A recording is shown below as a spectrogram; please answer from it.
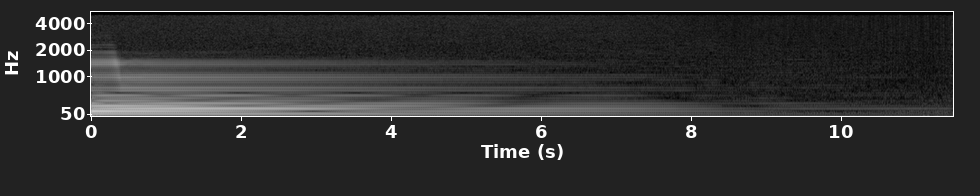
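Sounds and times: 
synthesizer bass: 0.0s - 8.3s.

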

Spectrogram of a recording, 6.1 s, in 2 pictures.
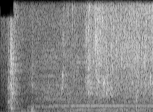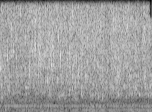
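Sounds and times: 
water: 0.5s - 6.0s.

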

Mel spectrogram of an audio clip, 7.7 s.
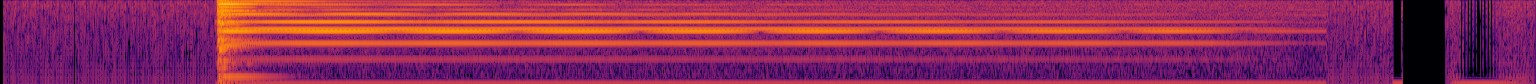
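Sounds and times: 
triangle: 1.1s - 6.6s.

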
